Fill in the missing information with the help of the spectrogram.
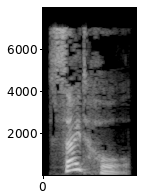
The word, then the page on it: sighthole: British English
